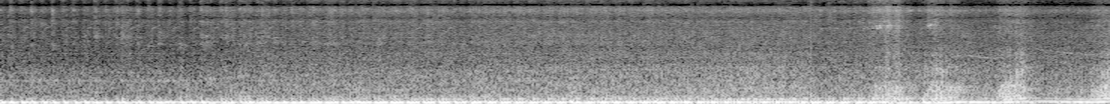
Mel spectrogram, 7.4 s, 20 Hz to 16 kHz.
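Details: 1956 VW Bug flat-four with twin replacement 40mm IDF/HPMX carbs, after fixing the fuel-leaking carb: steady even exhaust thrum with light throttle blip near end, pulling on all cylinders; best it has run lately, carbs and linkage still need syncing.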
